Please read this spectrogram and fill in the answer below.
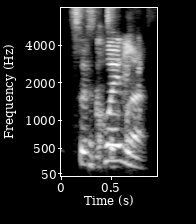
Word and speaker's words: Tequella: Tequella.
